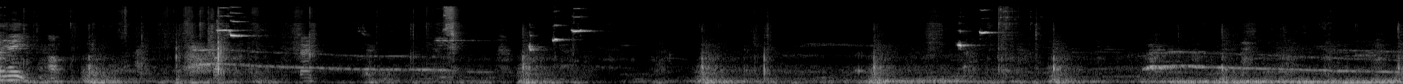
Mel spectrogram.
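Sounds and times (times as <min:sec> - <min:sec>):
dog whining: 0:01.9 - 0:06.0.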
